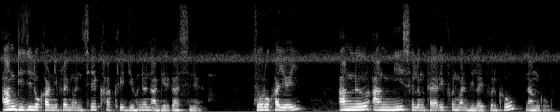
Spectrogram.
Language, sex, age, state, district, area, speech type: Bodo, male, 18-30, Assam, Kokrajhar, rural, read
